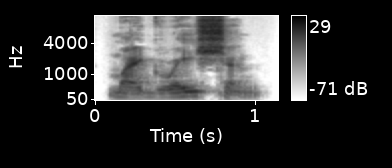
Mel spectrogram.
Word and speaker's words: migration: So it has to shift to the second syllable when we add the T-I-O-N, migration.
